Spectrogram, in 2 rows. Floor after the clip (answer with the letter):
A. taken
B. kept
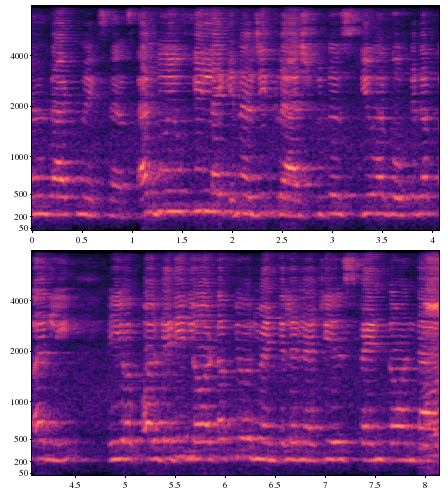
A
